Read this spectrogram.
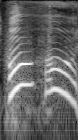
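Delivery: very high, loud squeaky whoop; high cartoon cheer; gleeful whoop. Naughty trucks ganging up on Toby, gleeful whoop. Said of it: "said the cars".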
